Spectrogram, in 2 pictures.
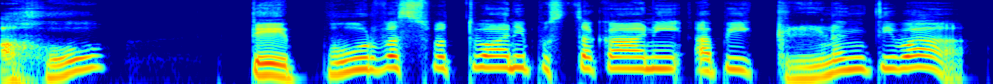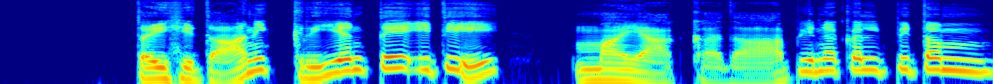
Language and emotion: Sanskrit, surprised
